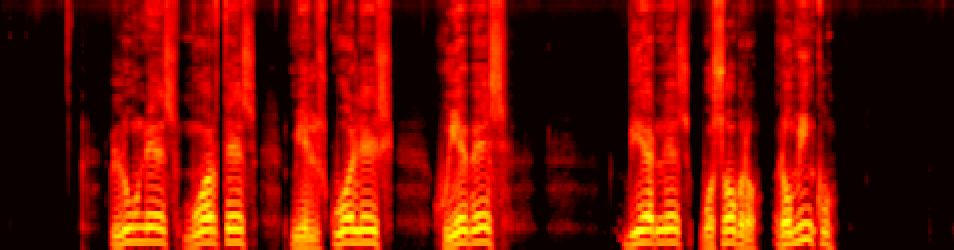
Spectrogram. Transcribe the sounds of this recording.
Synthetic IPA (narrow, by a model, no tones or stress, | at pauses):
lunesmweɾt̪es | mjelskʷwoles | xʷwjeβes | bjeɾneswosobɾo | d̪omiŋko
